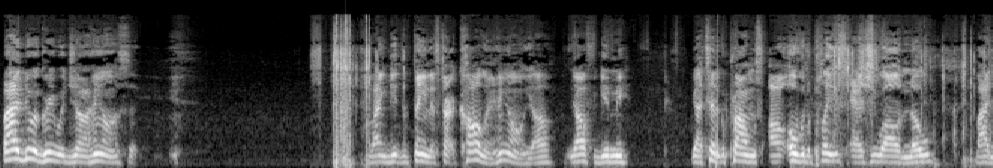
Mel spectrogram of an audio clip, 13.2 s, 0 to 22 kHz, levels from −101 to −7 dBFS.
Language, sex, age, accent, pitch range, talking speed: English, male, 20-39, American, 100-155 Hz, 170 wpm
